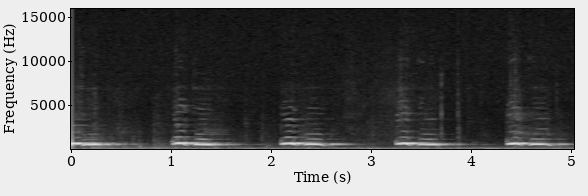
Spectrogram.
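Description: Five evenly spaced two-note cuckoo calls from a clock striking five o'clock, each a clear high note dropping to a lower one, about a second apart, with nothing else heard.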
